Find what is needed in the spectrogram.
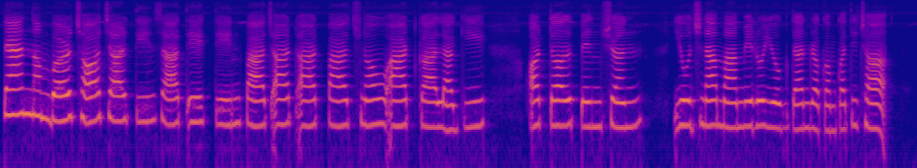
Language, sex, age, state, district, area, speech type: Nepali, female, 18-30, West Bengal, Darjeeling, rural, read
